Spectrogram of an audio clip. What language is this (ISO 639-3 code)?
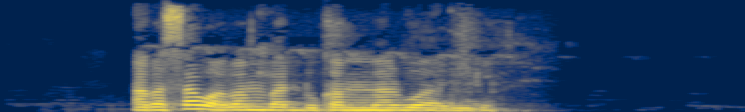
lug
